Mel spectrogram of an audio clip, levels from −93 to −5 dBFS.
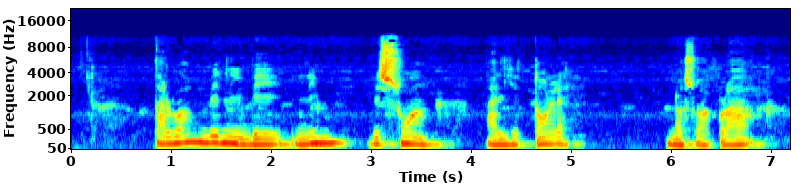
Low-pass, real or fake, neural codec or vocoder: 10.8 kHz; real; none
